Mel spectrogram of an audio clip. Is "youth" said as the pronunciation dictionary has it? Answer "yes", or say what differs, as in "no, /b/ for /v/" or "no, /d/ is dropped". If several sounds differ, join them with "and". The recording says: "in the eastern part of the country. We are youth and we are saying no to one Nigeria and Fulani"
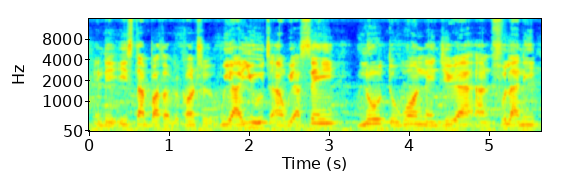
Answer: no, /t/ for /θ/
